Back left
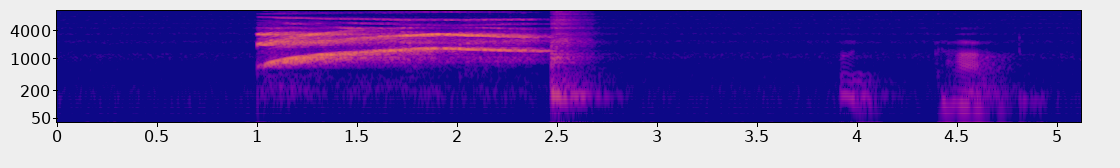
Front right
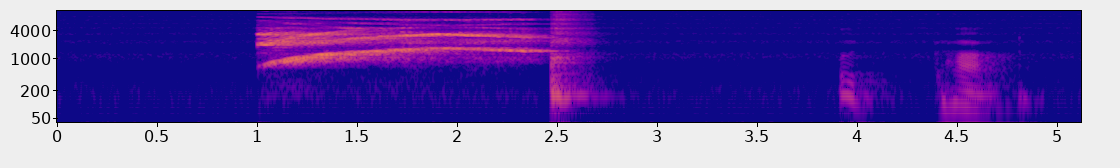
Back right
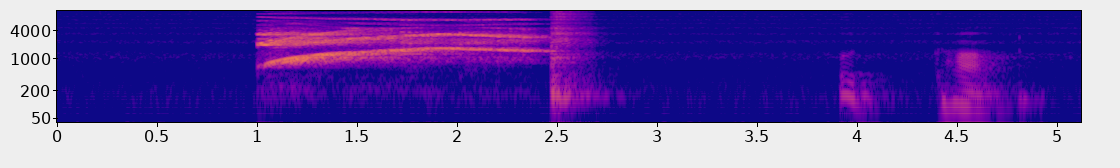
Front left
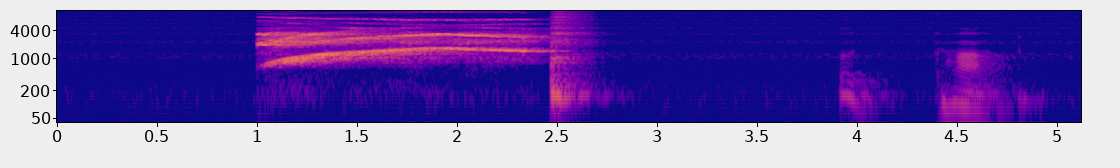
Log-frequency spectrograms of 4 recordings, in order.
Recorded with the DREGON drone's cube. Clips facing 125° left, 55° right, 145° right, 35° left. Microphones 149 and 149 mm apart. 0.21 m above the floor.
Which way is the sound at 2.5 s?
Straight ahead.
